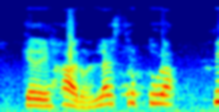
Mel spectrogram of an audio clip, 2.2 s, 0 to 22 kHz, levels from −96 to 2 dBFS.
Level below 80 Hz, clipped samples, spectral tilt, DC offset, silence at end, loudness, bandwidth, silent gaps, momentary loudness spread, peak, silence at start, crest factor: -52 dBFS; under 0.1%; -6.5 dB/octave; under 0.1%; 0 s; -16 LUFS; 11 kHz; none; 5 LU; -2 dBFS; 0.25 s; 14 dB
